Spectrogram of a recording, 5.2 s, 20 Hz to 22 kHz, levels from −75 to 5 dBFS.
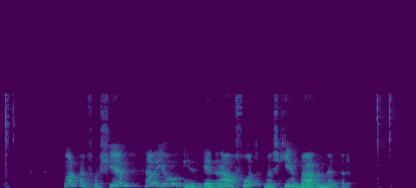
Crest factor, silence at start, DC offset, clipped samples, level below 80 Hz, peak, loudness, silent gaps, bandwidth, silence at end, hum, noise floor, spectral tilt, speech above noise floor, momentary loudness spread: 20 dB; 0.05 s; under 0.1%; under 0.1%; -76 dBFS; -12 dBFS; -31 LUFS; none; 11.5 kHz; 0.3 s; none; -74 dBFS; -5 dB/octave; 43 dB; 21 LU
